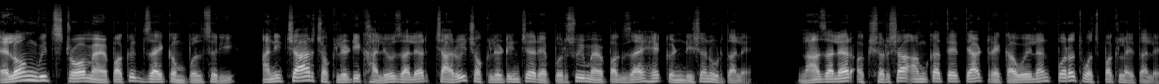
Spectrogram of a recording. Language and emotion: Goan Konkani, neutral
